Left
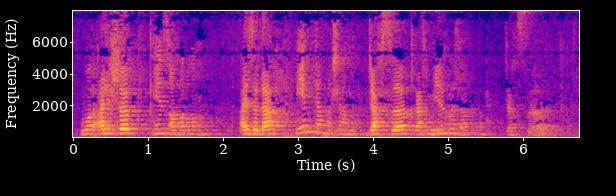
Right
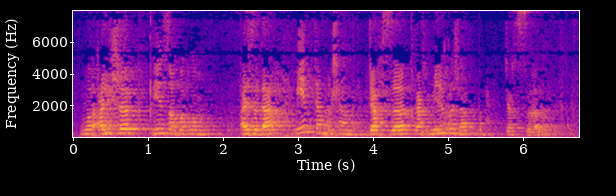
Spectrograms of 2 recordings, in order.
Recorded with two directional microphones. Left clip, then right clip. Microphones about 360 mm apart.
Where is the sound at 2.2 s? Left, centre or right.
Centre.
